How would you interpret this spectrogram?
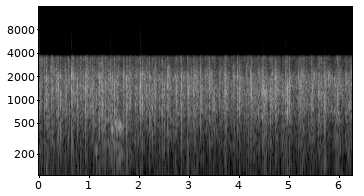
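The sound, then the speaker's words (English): A steady round of applause from a Board of Supervisors congratulating a newly appointed official, many hands clapping in a dense, continuous patter that holds at an even level for several seconds. “I would like to congratulate you and ask the Board of Supervisors to join me in a round of applause for you, sir.”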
